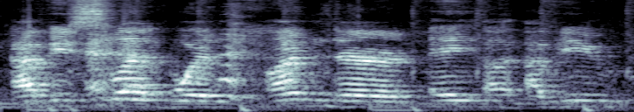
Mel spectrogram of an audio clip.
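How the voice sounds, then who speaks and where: A man joins a casual talk show as a guest, joking and laughing through his points. His voice is slightly high for a man and sounds distant in a roomy space, with faint music behind. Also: measured pace. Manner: joking, laughs while talking, animated. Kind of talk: casual debate chat.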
